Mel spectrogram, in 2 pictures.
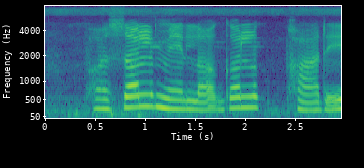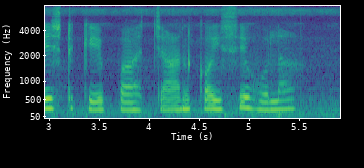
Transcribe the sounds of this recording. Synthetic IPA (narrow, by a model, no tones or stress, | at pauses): pʰəsəlmẽləɡəl | pʰaːɾeːsʈkepɛɦt͡ʃa̰ːnkəɪseɦoːlaː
